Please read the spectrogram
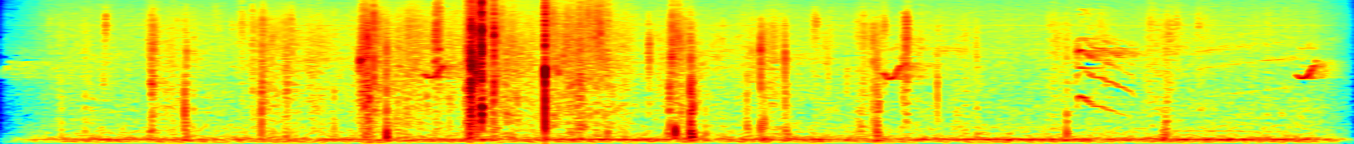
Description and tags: Walking on Trail in Spring with Birds
Walking on a forest trail in spring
